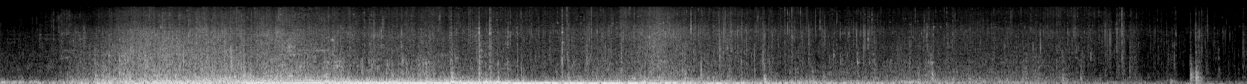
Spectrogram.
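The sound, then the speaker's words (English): A deep, heavy rumbling swells up and roars for several seconds as the houses on either side crumble and collapse one by one while the ground shifts, then slowly fades away, ending with one sharp crack near the close. “I move towards it, and the houses on either side of me begin to rumble. Then, one by one, they collapse as the ground shifts.”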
